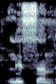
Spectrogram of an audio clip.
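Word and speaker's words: listen: लिसन। यह लिसन नहीं है। टी साइलेंट है।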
